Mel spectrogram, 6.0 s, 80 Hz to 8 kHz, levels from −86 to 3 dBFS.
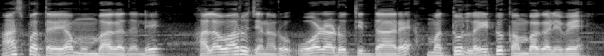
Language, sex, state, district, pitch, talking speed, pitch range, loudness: Kannada, male, Karnataka, Bangalore, 120 Hz, 80 wpm, 110-150 Hz, -12 LUFS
